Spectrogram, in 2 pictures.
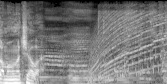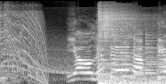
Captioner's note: credit rewind sound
